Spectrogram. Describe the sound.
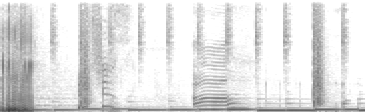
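Fart sound effects from a soundboard, with several buttons pressed at once, form a continuous buzzy, tonal blast lasting nearly three seconds, its pitch stepping up and down between short segments.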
